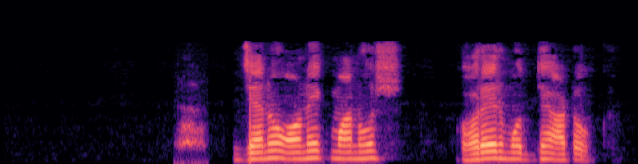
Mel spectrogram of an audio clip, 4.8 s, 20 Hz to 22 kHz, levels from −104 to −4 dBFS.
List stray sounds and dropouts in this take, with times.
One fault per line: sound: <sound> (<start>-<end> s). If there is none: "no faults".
sound: bark (1.3-1.6 s)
